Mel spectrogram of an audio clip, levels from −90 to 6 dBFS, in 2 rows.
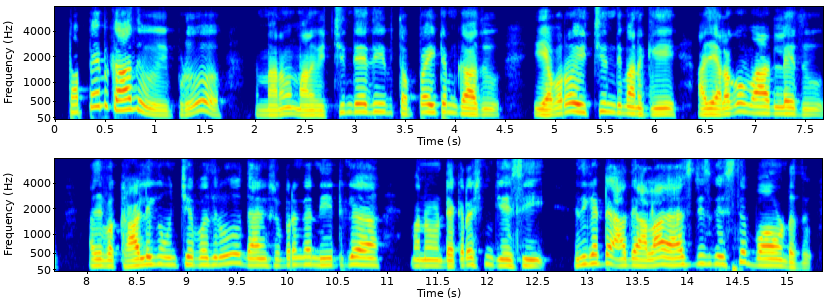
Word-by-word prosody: తప్పేమి 345 - -2
కాదు. 265 0 +6 0.2
ఇప్పుడు 120 - -7 0.8
మనం 135 +4 -1 0.2
మనమిచ్చిందేది 200 - -1 0.2
తప్పు 150 +6 -5
ఐటెమ్ 200 -1 -2
గాదు. 145 -2 +3 0.6
ఎవరో 170 +10 +1
ఇచ్చింది 210 -3 -5
మనకి 150 -2 0 0.4
అది 145 +1 +3
ఎలాగో 160 +9 +2
వాడలేదు. 165 -5 +2 0.5
అది‌వ 165 -1 0
ఖాళీగా 180 +7 +3
ఉంచే 195 +2 -2
బదులు 190 +2 -1 0.2
దానికి 175 -1 0
శుభ్రంగా 190 +4 -4
నీట్‌గా 180 +2 0 0.5
మనం 160 0 -2 0.2
డెకరేషన్ 180 +4 -2
జేసి, 165 0 0 0.4
ఎందుకంటే 225 +4 0
అది 175 +1 0
అలా 175 +4 +4 0.2
ఎస్‌టిస్‌గా 205 +2 -5
ఇస్తే 265 - -4
బావుండదు. 160 -10 +1
175 Hz, 115 wpm, -24 LUFS, 160-200 Hz, 0.8 s, కాదు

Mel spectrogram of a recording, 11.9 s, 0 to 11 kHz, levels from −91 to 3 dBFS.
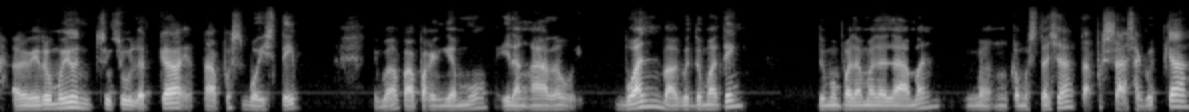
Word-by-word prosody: Ah, 95 - +1
biro 110 +4 +3
mo 135 +3 +3
'yon, 150 -5 +2
susulat 120 -2 -1
ka 140 +1 +7 0.2
tapos - - -2
voice 100 -3 -3
tape, - - -2 0.7
'di - - -14
ba, - - 0
papakinggan 100 +1 0
mo, 130 +6 -7
ilang 105 -1 -1
araw 105 +1 0 0.4
buwan 160 +11 +5
bago 105 +2 +2
dumating. 115 - 0 0.7
Do'n 105 +1 -4
mo 110 - -1
palang 105 0 +2
malalaman 105 - +1 0.3
na 100 -1 -6
kung 100 - -13 0.2
kamusta 100 - -3
siya. - - 0
Tapos - - -5
sasagot 110 - -2
ka 175 -1 +3
110 Hz, 145 wpm, -23 LUFS, 105-135 Hz, 0.7 s, ka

